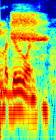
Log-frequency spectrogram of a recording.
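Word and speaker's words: Mukhamadullin: And then Shakir Muka Hamadoulin. Yeah, pronounced it better than me. – Muka Hamadoulin. – Yes. – Muka Hamadoulin. Muka Hamadoulin.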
